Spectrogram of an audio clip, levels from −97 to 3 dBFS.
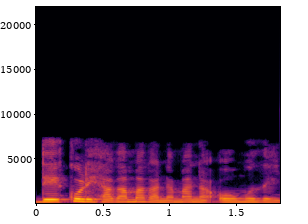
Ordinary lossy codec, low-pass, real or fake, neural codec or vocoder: none; 7.2 kHz; fake; codec, 16 kHz, 4 kbps, X-Codec, WavLM features, trained on Multilingual LibriSpeech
